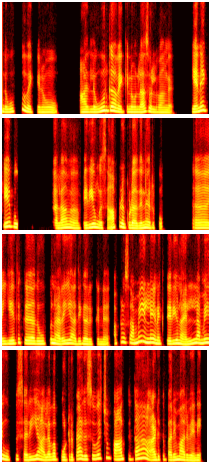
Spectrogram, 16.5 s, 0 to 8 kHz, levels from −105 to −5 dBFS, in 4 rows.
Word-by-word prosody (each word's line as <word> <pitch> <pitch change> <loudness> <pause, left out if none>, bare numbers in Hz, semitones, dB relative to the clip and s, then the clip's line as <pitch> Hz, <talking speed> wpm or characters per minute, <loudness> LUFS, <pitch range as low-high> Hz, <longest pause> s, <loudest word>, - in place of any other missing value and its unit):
இந்த 185 -3 -1
உப்பு 280 - -5
வைக்கணும், 170 -2 -4 0.6
அதுல 185 0 -1
ஊர்காய் 275 -3 +5
வைக்கணும்லாம் 180 +2 -1
சொல்லுவாங்க. 165 -3 -3 0.6
எனக்கே 280 +1 +2
பு 245 - +3 0.8
அதெல்லாம் 190 +4 +1 0.3
பெரியவங்க 210 +2 +2
சாப்பிடக்கூடாதுன்னு 200 - +1
இருக்கும். 185 -1 -10 0.7
அ - - +1 0.4
எதுக்கு 235 0 -2
அது? 195 -1 -1
உப்பு 210 +6 -5
நெறைய 205 +4 +2
அதிகம் 185 0 0
இருக்குன்னு. 165 0 -6 0.2
அப்புறம் 300 +6 -4
சமையல்ல 285 +3 +4
எனக்கு 210 -2 -1
தெரியும் 215 +3 +3
நான் 170 -3 +1
எல்லாமே 250 +4 +3 0.2
உப்பு 235 +4 -9
சரியா 200 +7 +1
அளவா 190 +3 0
போட்டிருப்பேன். 190 +6 -2
அதை 230 - +1
சுவைச்சும் 285 +5 -3
பார்த்து 230 +2 +1
தான் 290 +4 +2 0.2
அடுத்து 210 +2 -3
பரிமாறுவேனே. 180 -4 -1
205 Hz, 130 wpm, -22 LUFS, 180-245 Hz, 0.8 s, ஊர்காய்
